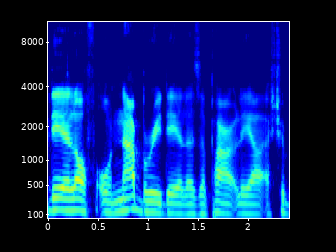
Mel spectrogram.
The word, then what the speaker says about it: Gnabry: Is the Gnabry deal off, or Gnabry deal, as apparently I should be pronouncing it?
